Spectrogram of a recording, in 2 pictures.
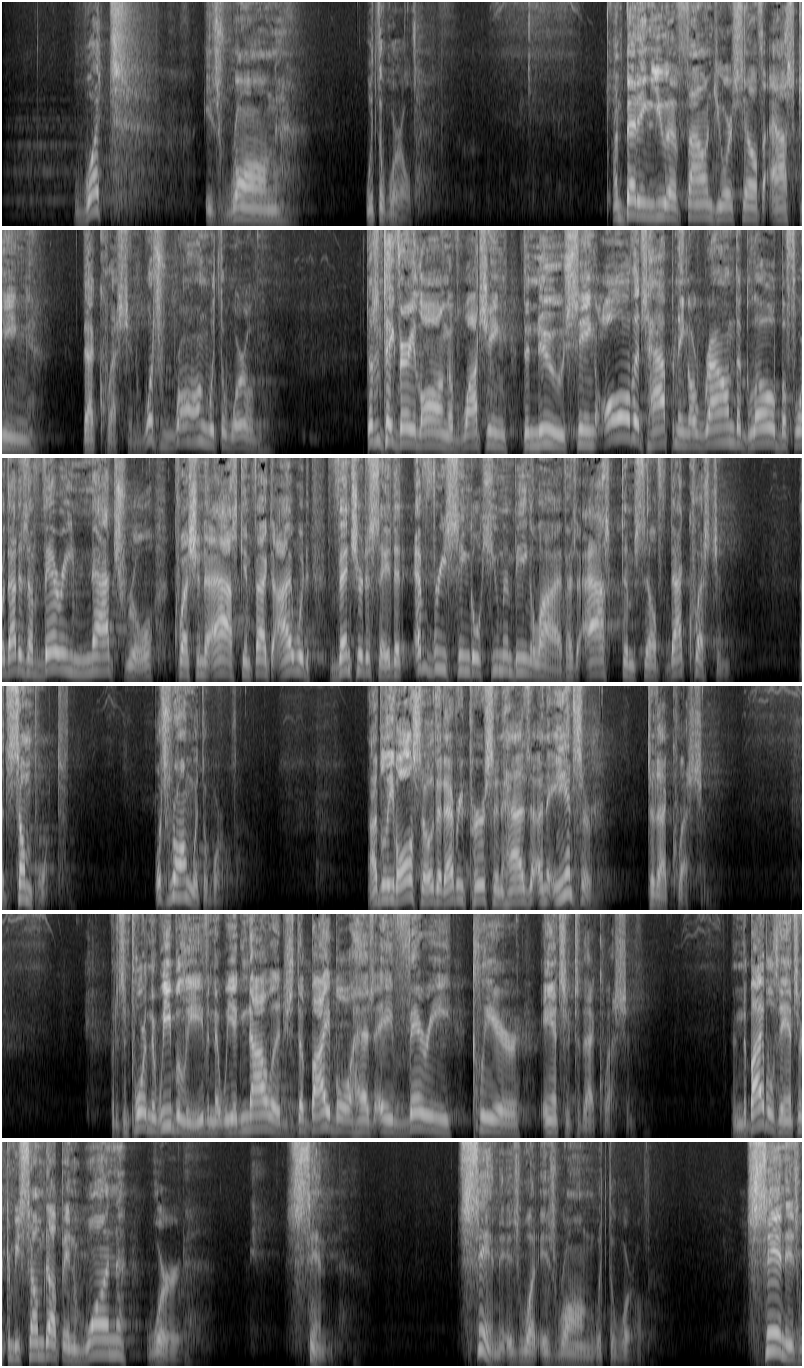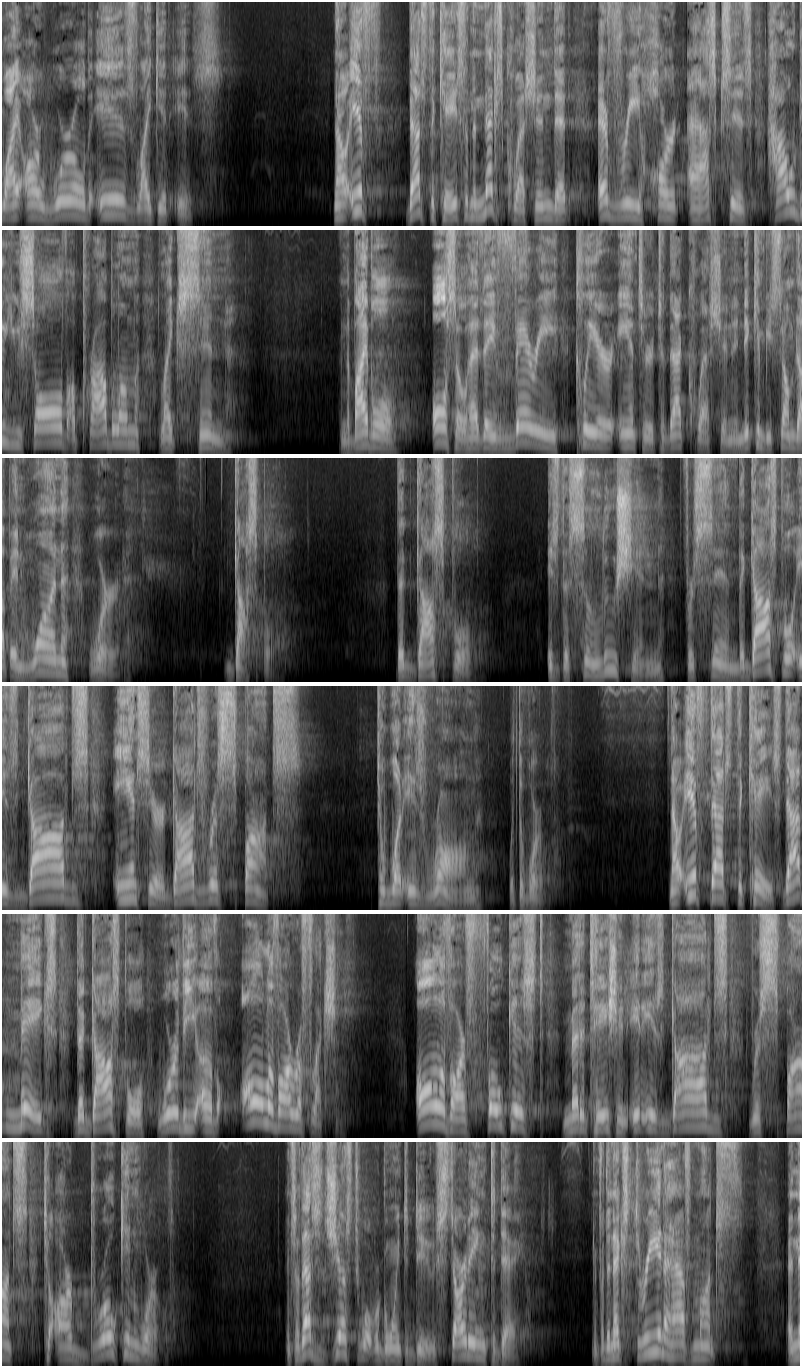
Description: We hope you find these sermons and service resources helpful to your journey.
